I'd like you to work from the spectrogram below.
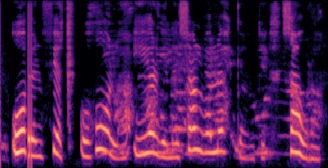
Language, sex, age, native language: Icelandic, male, 11, Icelandic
